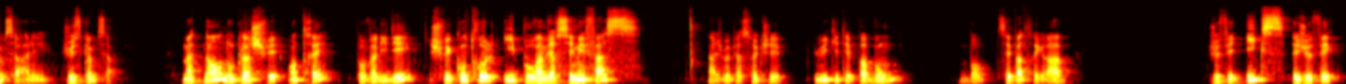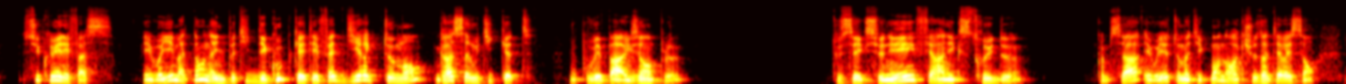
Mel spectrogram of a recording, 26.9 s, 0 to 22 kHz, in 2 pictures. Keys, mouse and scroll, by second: 5.3 ctrl+i, 12.2 x, 14.9-16.8 middle drag, 18.9 middle click, 19.5 Tab, 20.9 Tab, 21.4 a, 22.5 e, 24.8 click, 25.1-26.8 middle drag.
